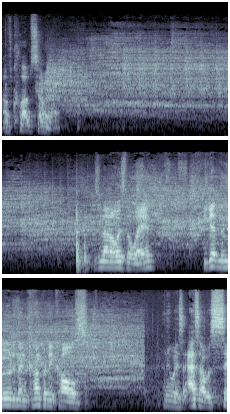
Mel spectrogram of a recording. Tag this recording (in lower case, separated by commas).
speech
